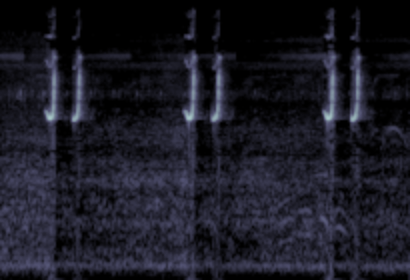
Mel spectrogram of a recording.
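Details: Rain quail calling: sharp, high double notes, each pair quickly repeated and given about every one and a half seconds, over quiet background.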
